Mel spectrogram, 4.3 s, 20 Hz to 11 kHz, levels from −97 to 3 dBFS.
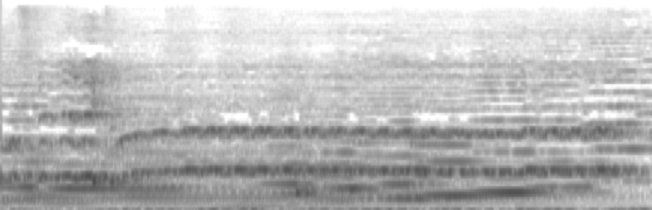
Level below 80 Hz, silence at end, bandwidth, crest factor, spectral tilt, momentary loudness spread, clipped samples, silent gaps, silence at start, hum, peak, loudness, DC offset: -58 dBFS; 0 s; 10 kHz; 14 dB; -6 dB/octave; 4 LU; under 0.1%; none; 0 s; none; -20 dBFS; -34 LUFS; under 0.1%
